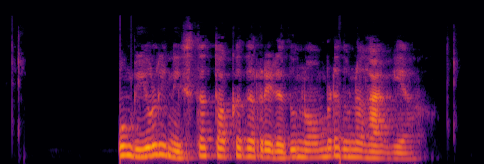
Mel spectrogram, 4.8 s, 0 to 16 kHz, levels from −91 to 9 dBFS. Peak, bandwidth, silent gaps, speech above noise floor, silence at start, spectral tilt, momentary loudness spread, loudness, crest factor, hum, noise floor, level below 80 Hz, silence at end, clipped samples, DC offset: -4 dBFS; 8.8 kHz; none; 69 dB; 1.2 s; -7 dB/octave; 6 LU; -21 LUFS; 18 dB; none; -89 dBFS; -62 dBFS; 0.65 s; under 0.1%; under 0.1%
